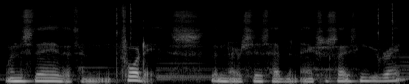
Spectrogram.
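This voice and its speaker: A man's voice: on the high side, little pitch movement, normal speed, creaky, dark tone, soft background music. A man voicing a self-important male doctor who talks in a curt, lecturing way. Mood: brisk.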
